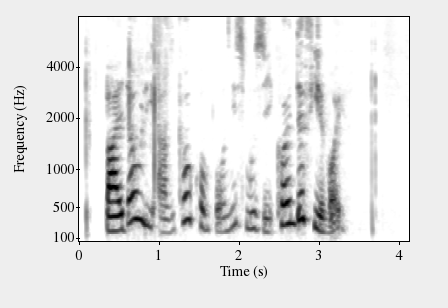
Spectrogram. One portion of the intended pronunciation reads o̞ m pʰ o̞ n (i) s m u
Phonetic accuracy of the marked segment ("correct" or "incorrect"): correct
